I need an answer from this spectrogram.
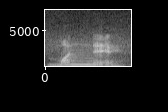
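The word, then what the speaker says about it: Mani: pronunciation is Tibetan in this case, even though the spelling would be spelled as if you were pronouncing it in the Sanskrit. So it's Om Manne, Manne with the back of the nose closed, Manne, it's against the roof of the mouth, Manne, Manne, Pedme, Pedme, Pedme, Hung, as if it were spelled H-N-U-N-G, Hung, Hung.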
